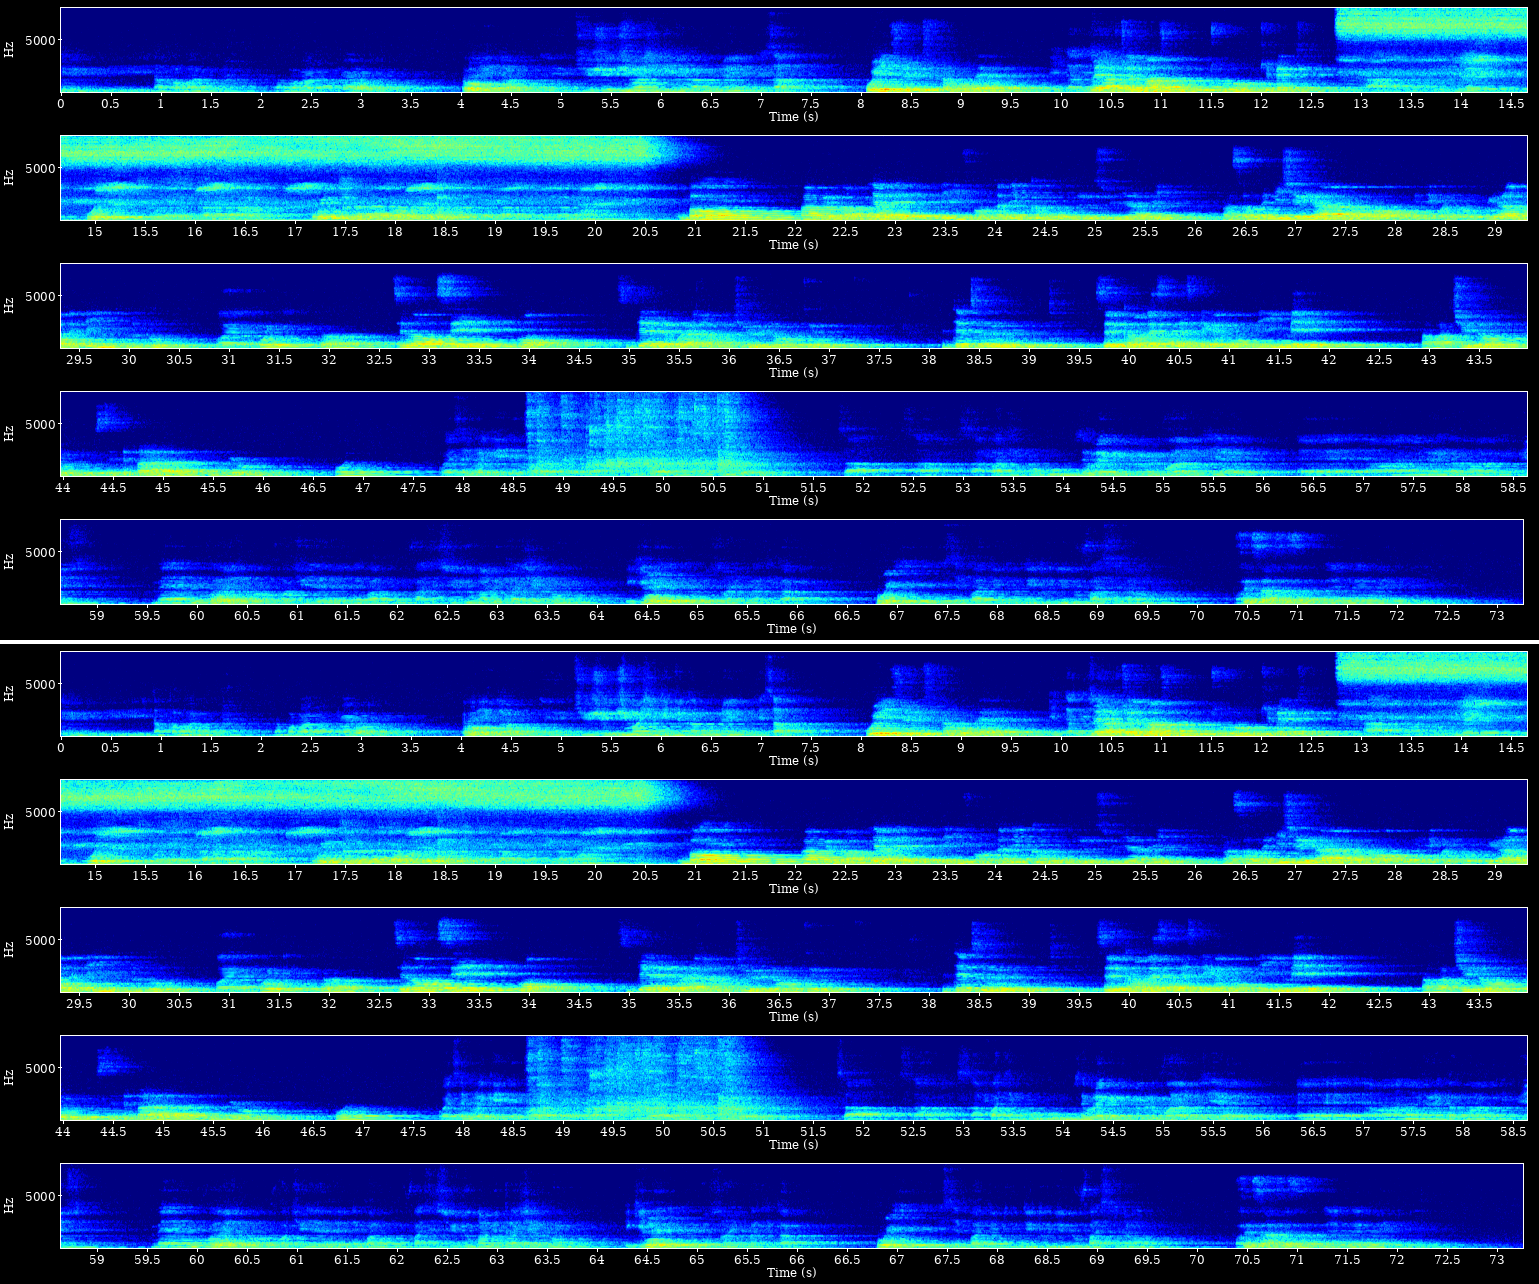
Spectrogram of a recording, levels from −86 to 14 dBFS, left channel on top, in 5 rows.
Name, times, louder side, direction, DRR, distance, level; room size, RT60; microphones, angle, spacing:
voice 1, 0.0-1.7 2.1-3.3 4.0-4.6 4.8-7.3 9.9-10.7 13.0-14.3 15.6-16.6 17.8-20.0 20.9-21.4 26.3-26.4 30.9-31.3 47.8-51.0 51.8-55.9 56.3-58.8 59.5-63.8 64.3-66.1 67.0-69.5 70.4-72.3, equal, 50° right, -3 dB, 0.4 m, -36 dB
voice 2, 4.0-4.4 8.1-9.4 10.3-12.4 14.9-15.2 17.2-18.6 20.8-25.8 26.3-30.4 31.3-31.5 31.9-32.3 32.7-34.2 35.1-37.1 38.2-39.1 39.7-42.0 42.9-46.0 46.7-47.0 60.1-60.4 64.5-64.8 66.8-67.1 70.5-71.1, left 1 dB, 85° left, -7 dB, 0.8 m, -25 dB
sound 1, 12.7-20.5, left 1 dB, 60° left, 1.1 m, -28 dB
Cutlery silverware, 48.6-50.8, equal, 20° left, 0.5 m, -36 dB
2.5 x 2.0 x 2.5 m, 2.2 s
head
